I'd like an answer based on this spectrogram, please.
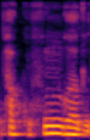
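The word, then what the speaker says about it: Pakhtunkhwa: 지금 현재도 그 아프가니스탄 남부하고 파키스탄 지역에 사는 파슈툰족이 가장 큰 민족인데, 이 파쿠툰가, 여기는 근데 H 발음이 있습니다. 파쿠툰가도 될 수 있고 파쿠훈가도 될 수 있습니다.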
